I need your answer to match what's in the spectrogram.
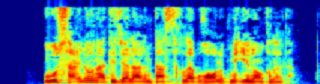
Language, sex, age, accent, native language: Uzbek, male, 18-24, Toshkent viloyati, Uzbek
